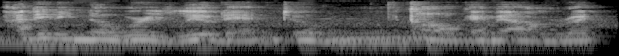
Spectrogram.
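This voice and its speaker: A retired sheriff's lieutenant, recalling events plainly in an interview. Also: male voice, lowish voice, level tone, fast talker. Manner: plain, matter-of-fact. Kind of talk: interview recollection. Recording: dull audio under loud music.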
